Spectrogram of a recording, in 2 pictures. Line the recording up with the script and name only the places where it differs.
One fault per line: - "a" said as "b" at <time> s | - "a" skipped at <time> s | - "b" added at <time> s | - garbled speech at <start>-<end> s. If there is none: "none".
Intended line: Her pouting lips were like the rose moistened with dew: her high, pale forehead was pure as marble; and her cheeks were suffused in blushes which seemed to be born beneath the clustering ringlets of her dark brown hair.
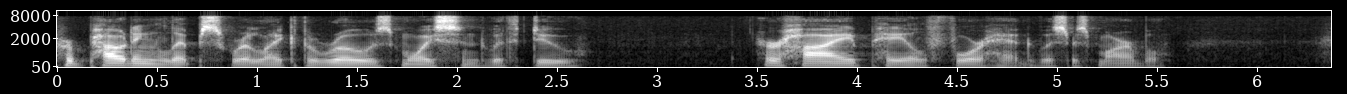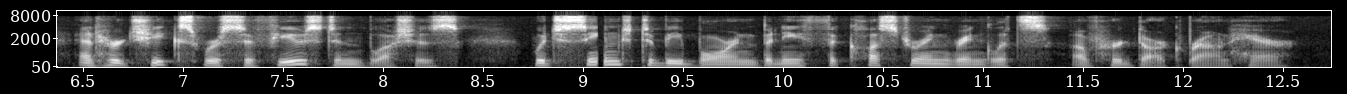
- "pure" skipped at 5.0 s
